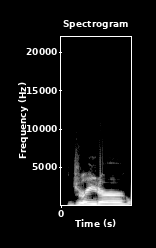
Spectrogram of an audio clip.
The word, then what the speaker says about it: Drita: Have you noticed how all of them pronounce people names that's end with an A with an R? Dreeder, Ramona.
